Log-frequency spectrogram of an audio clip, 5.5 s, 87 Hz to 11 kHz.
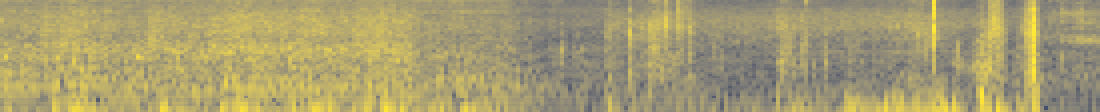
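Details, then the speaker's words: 1974 VW Beetle with a freshly installed 1641cc engine, timing tweaked, carburetor spraying fuel but choke not staying closed, given throttle: uneven low chuffing for a couple of seconds, then dies to scattered clicks; fires but won't keep running, choke suspected. "all right not quite it definitely wants to it is close we are definitely close that is for sure"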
